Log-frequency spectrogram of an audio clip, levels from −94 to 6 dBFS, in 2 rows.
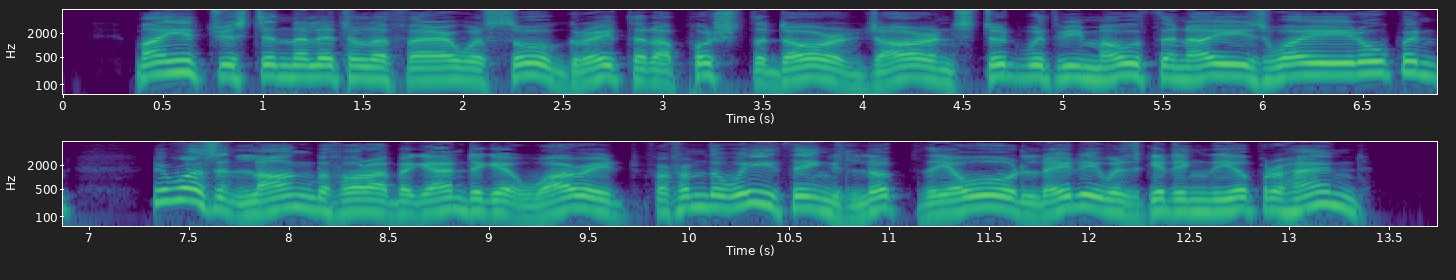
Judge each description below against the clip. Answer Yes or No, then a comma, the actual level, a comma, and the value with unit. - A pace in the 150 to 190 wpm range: No, fast, 205 wpm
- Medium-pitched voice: Yes, medium, 150 Hz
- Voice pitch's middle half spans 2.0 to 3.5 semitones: No, average, 4.1 semitones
